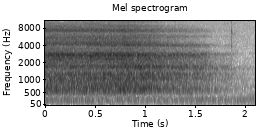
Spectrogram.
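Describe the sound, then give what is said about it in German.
An exhale through the open mouth during a breathwork exercise: a steady, breathy rush of air that holds even for over a second, then fades away, with no talking. “Öffne deinen Mund, atme alles aus durch den geöffneten Mund.”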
